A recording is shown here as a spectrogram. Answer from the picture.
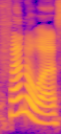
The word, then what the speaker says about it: Whenua: Well, I listened to a lot of pronunciations when I went through this, and the lady was saying Whenua, so that's what I put.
